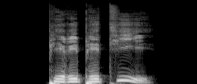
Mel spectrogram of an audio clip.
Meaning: peripeteia
- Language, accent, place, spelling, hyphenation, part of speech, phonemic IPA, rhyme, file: German, Germany, Berlin, Peripetie, Pe‧ri‧pe‧tie, noun, /peʁipeˈtiː/, -iː, De-Peripetie.ogg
